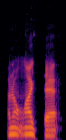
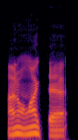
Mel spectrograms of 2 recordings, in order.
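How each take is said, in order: Both takes have the same delivery.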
